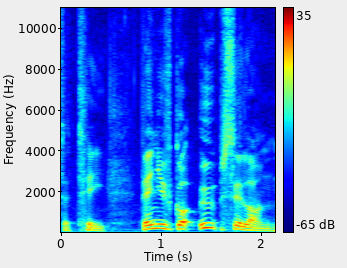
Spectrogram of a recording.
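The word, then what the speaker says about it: ὖ ψιλόν: tea then you've got OOP salon now you're thinking it's a you but it's more of a double o as in hoops so I think a basketball when you get to epsilon and think of the hoops it's the ooze sound oops alone then we've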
